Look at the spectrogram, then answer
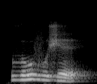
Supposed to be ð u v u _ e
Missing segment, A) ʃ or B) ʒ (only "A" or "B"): B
